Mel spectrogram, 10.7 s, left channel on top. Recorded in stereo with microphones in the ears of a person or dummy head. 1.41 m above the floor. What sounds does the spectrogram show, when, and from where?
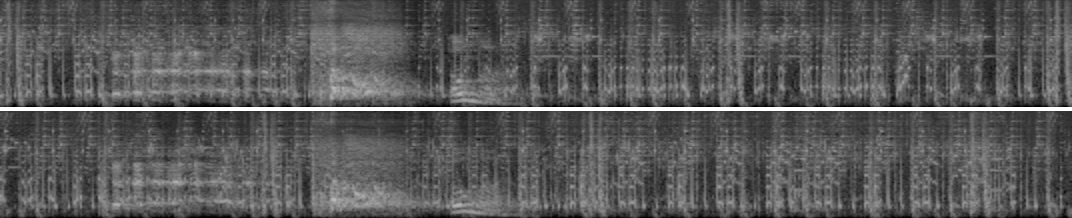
1.1 s laughter: 5° left (ahead or behind), 1.1 m; by 2.8 s 50° left (ahead or behind), 0.8 m
3.1 s a zipper: 60° left (ahead or behind), 3 m
4.5 s a woman speaking: 30° left (ahead or behind), 2.5 m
